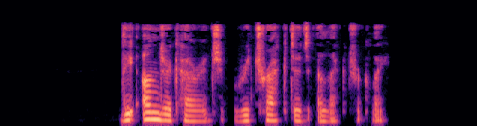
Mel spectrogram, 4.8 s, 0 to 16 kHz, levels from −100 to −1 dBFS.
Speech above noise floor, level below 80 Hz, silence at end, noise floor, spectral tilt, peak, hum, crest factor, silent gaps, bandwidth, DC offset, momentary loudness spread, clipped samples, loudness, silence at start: over 68 dB; -62 dBFS; 0.95 s; under -90 dBFS; -4 dB/octave; -4 dBFS; none; 22 dB; 2.28-2.33 s; 8.4 kHz; under 0.1%; 17 LU; under 0.1%; -22 LUFS; 1.2 s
